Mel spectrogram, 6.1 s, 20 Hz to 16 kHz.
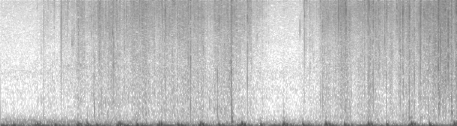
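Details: Pre-recorded heartbeat used as a binaural 3Dio ASMR trigger: soft, steady low thumps at about 110 per minute under faint background hiss.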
